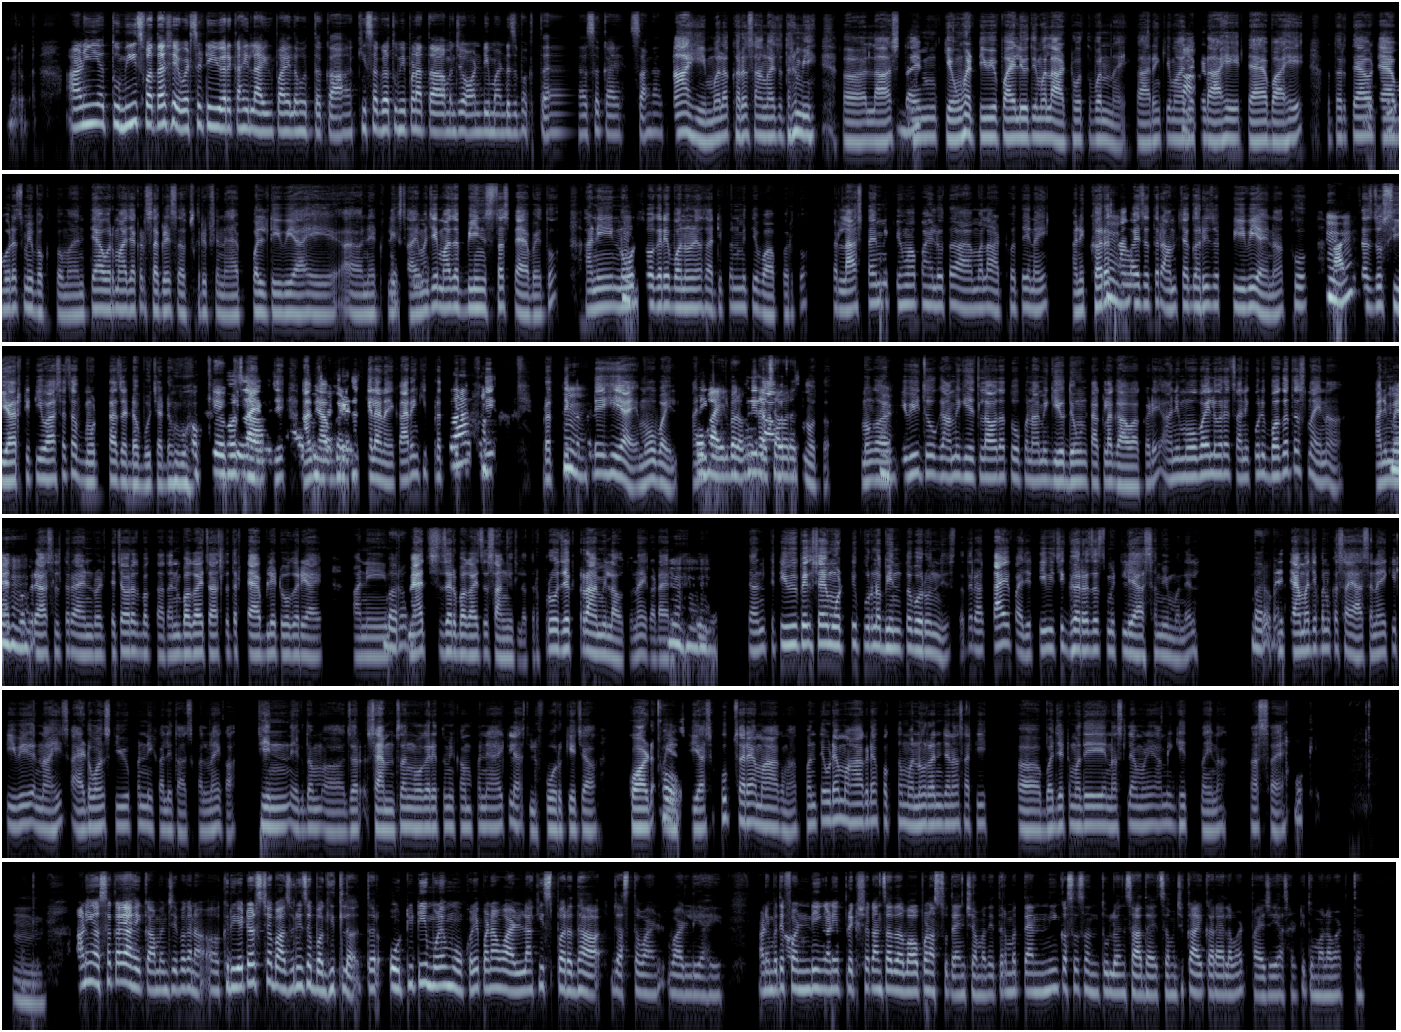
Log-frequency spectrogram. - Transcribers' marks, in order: static; in English: "लिव्ह"; distorted speech; other background noise; laughing while speaking: "तर मी"; tapping; in English: "बिंझचाच"; in English: "नोट्स"; laughing while speaking: "डब्बू"; unintelligible speech; chuckle; unintelligible speech
- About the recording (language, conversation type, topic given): Marathi, podcast, स्ट्रीमिंग सेवांमुळे टीव्ही पाहण्याची पद्धत कशी बदलली आहे असे तुम्हाला वाटते का?
- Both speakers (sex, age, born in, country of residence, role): female, 30-34, India, India, host; male, 30-34, India, India, guest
